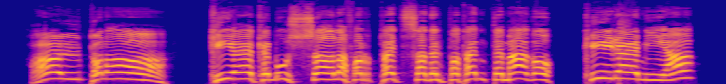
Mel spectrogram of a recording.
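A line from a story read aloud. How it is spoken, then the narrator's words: Guards shouting. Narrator (Italian): le guardie incoccarono le frecce gridando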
